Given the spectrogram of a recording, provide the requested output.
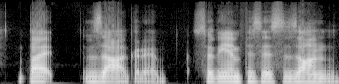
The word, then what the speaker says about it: Zagreb: said a lot is Zagreb. Again, putting the emphasis on the second part of the word and not the first. Here in Croatia, a lot of the emphasis is on the first part of the word.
